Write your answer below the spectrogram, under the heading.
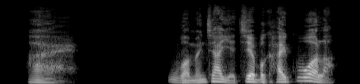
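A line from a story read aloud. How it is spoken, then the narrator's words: Sighing. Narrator (Chinese): 白善喜叹了一口气，说道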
